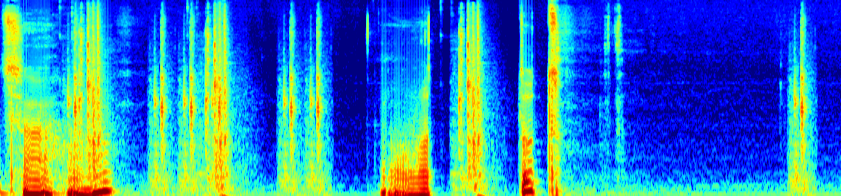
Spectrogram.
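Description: Short interface clicks sound as a menu opens and closes.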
